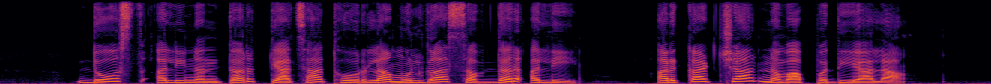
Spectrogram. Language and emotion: Marathi, neutral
